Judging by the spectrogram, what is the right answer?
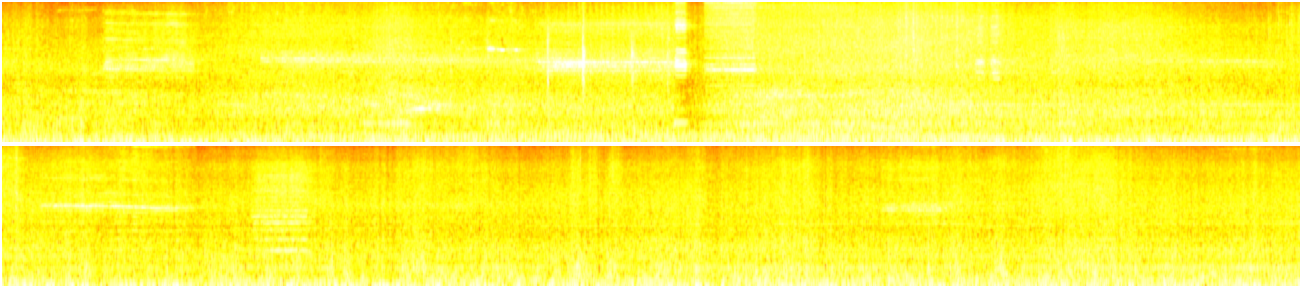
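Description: Wind rushing over a lavalier microphone fitted in a rider's helmet and the rumble of a scooter riding through city traffic, with other vehicles' horns honking several times.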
